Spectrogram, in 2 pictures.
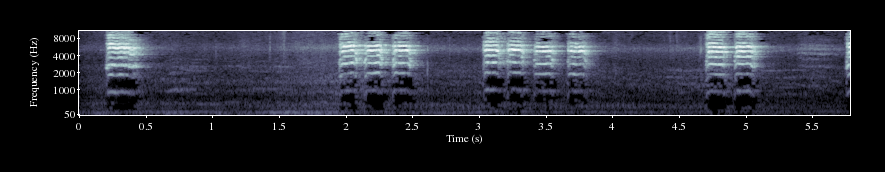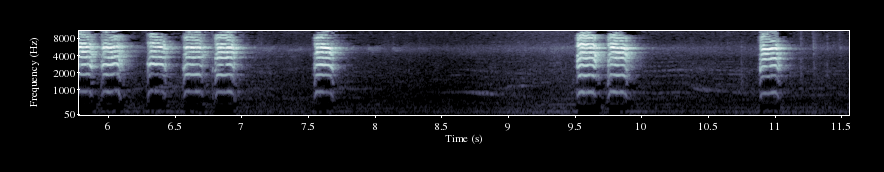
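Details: Red-breasted parakeet lure call used for bird trapping: harsh, rasping squawks in short bursts of two to four notes, repeated irregularly with gaps of about a second; faint low rumble early on.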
